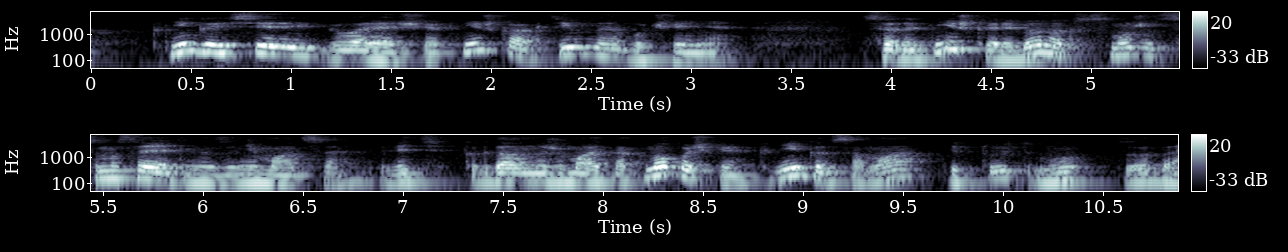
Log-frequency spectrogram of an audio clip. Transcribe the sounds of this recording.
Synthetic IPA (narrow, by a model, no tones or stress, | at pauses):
knʲiɡəɪsʲeɾʲɪːɡəvɐɾʲæɕːɪjəknʲiʂkəɐktʲivnəjəɐbʊt͡ɕenʲɪ̰jə̰ | sɛt̪əjknʲiʂkəjɾʲɪbʲo̞nəksmo̞ʐɨt̪səməst̪ɐjætʲɪlʲnəzənʲɪmat̪sə̰vʲɪtʲkɐɡd̪aonːəʐɨmajɪt̪nɐkno̞pət͡ɕkʲɪknʲiɡəsɐmadʲɪk̚t̪ujɪt̪jɪmuzɐd̪a̰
